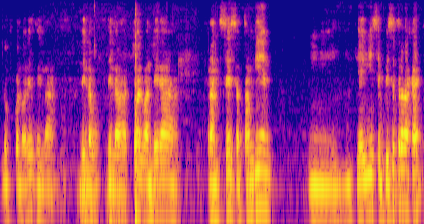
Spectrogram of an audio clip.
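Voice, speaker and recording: Older man lecturing, husky. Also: mid-range voice. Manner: halting, many fillers and restarts. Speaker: university lecturer. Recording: dull lo-fi recording.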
